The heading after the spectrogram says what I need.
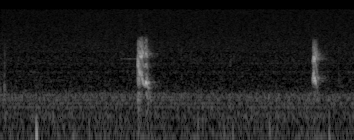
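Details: One-week-old baby with hiccups: two short, sharp hiccup sounds about two and a half seconds apart in a quiet room.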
